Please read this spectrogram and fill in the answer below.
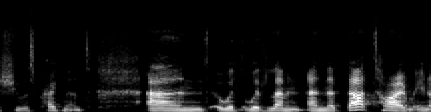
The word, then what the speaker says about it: Lemn: So my second book is Lemon, as he pronounces it, Lemon Cisse.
